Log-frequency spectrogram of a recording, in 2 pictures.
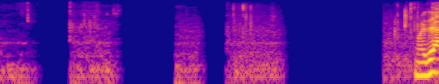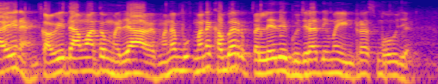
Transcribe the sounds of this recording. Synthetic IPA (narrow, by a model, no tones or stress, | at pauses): məd͡ʒaːʋinekəʋit̪amãt̪̬oməd͡ʒaːʋemənemənekʰəbəɾpəlːed̪iɡud͡ʒɾat̪̬imãɪɳʈɾesʈɓəɦud͡ʒa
